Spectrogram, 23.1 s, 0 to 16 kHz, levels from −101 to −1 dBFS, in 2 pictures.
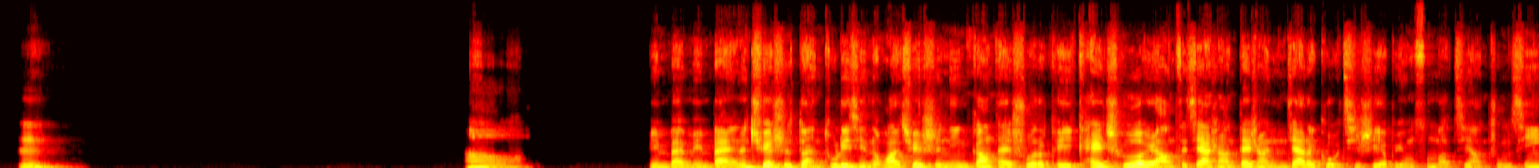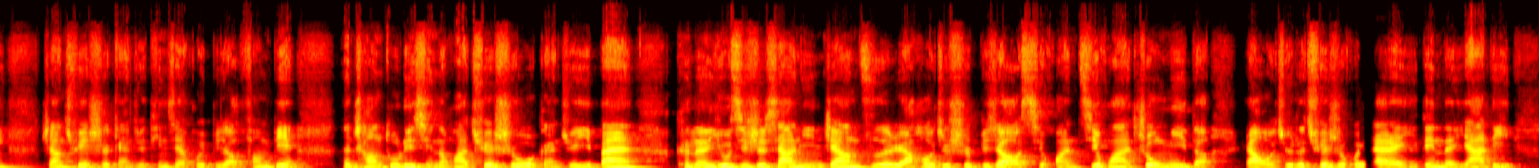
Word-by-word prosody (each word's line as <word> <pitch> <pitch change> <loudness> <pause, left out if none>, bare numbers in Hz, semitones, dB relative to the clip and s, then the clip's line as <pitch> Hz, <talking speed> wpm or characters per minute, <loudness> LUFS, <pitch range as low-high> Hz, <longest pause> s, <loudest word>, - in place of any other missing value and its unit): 嗯。 140 -2 -5 2.9
嗯。 110 -5 -3 0.9
明 110 0 -6
白 110 0 -1
明 105 0 -6
白。 110 +1 +2
那 125 - -1
确 130 0 +3
实 130 - -1
短 100 -5 -2
途 120 - -6
旅 150 - +3
行 130 -4 -1
的 105 - -4
话 120 -1 +1
确 120 +3 0
实 125 -2 -3
您 110 +1 -5
刚 120 +1 +1
才 110 -3 -1
说 115 +2 -2
的 115 - 0
可 115 +2 -6
以 115 - 0
开 120 +2 +2
车， 135 +2 +4
然 115 -7 +3
后 - - -6
再 - - -5
加 115 -2 +3
上 115 -2 -4
带 125 - +3
上 115 -3 -3
您 105 - -8
家 115 +2 +3
的 120 - -1
狗， 110 -6 -6
其 110 +4 -8
实 105 - -4
也 - - -3
不 100 - -14
用 105 +1 -9
送 105 +4 -7
到 105 - -9
寄 100 - -13
养 - - -9
中 115 +1 -12
心。 130 +3 -5 0.2
这 135 - -3
样 135 - +1
确 135 +7 -1
实 115 - -3
感 105 -4 -8
觉 95 0 -9
听 125 +7 -6
起 120 - -5
来 105 - -3
会 115 +3 -6
比 115 -1 -10
较 115 - -2
方 125 +1 -2
便。 140 0 +1 0.3
那 155 - -2
长 145 -1 0
途 175 - -1
旅 150 -6 +2
行 115 -5 -3
的 115 - -3
话 120 +1 0
确 120 +6 +1
实 140 -2 0
我 115 - +3
感 100 -2 -7
觉 110 +2 -4
一 115 - -1
般， 130 +1 +7 0.3
可 125 - -2
能 115 +1 +4
尤 125 +1 +4
其 135 +1 +1
是 140 +1 +3
像 140 -2 +4
您 110 -2 -3
这 110 - +2
样 130 -1 +5
子， 115 -3 +1
然 110 -1 +3
后 120 +2 0
就 120 0 -2
是 120 +1 -2
比 125 0 -5
较 120 -4 +4
喜 105 0 -4
欢 115 0 -4
计 130 +2 0
划 130 -3 +2
周 140 +3 +2
密 165 -1 -1
的， - - -3 0.2
然 115 - +4
后 115 - 0
我 105 - -5
觉 - - -1
得 110 - 0
确 125 +7 0
实 120 -1 -1
会 120 +1 -1
带 115 -2 +5
来 110 0 +5
一 100 -1 -6
定 135 +3 0
的 135 - 0
压 - - +3
力。 - - -5
120 Hz, 295 characters per minute, -25 LUFS, 110-130 Hz, 2.9 s, 般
